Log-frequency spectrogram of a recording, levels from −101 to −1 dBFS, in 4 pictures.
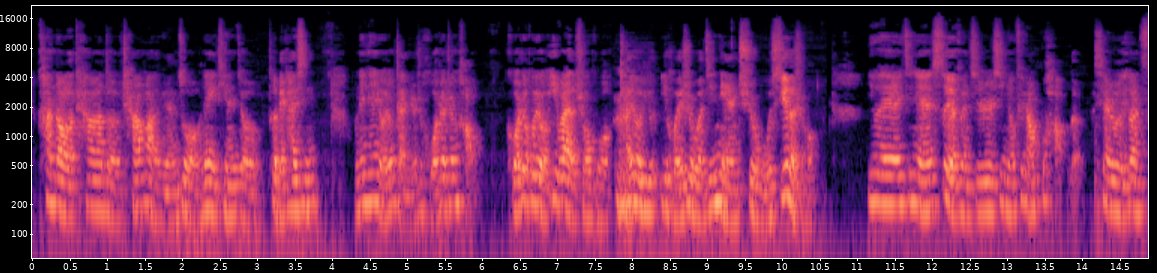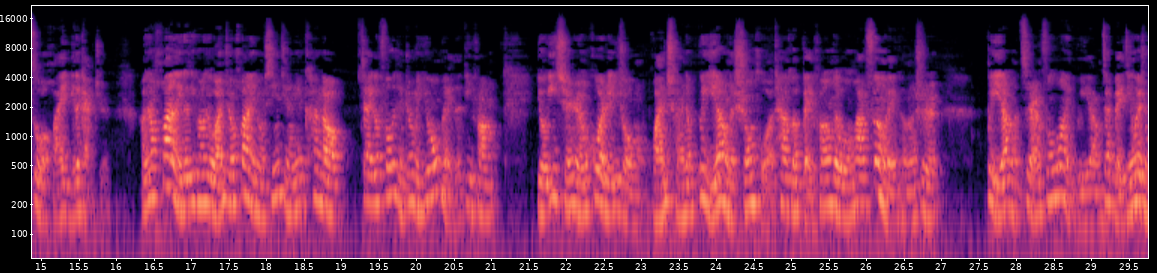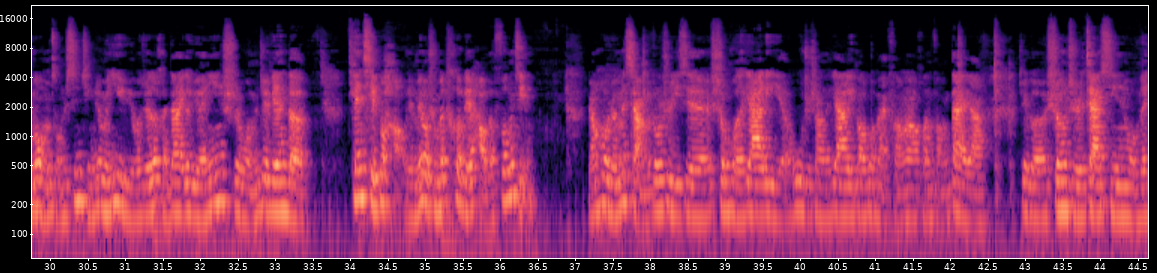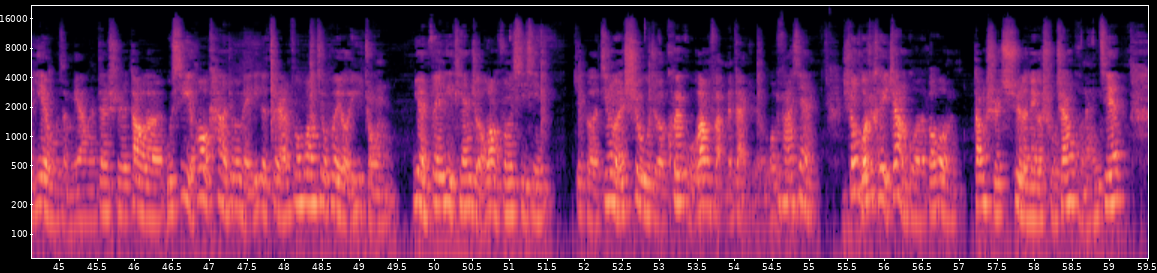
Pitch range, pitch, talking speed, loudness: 155-195 Hz, 175 Hz, 325 characters per minute, -28 LUFS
